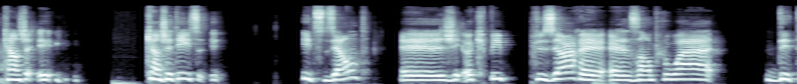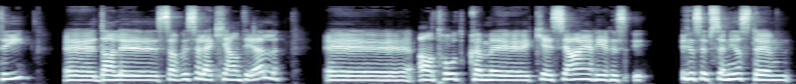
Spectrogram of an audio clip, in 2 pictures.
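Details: Real adult French-speaking woman who stutters; stuttering.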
